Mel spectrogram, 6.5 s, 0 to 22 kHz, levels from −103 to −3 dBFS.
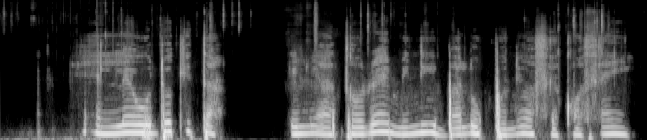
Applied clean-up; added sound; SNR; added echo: neural mask model Resemble Enhance denoiser.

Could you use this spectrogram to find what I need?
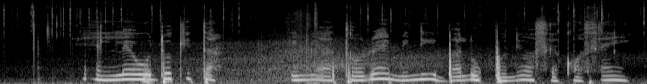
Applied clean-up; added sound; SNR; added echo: none; Car passing by / Engine + Typing; 19 dB; none.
